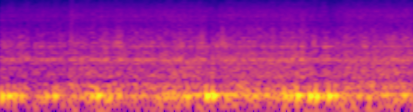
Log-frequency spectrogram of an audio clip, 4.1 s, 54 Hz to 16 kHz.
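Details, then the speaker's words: Ford E150 V8 with P0340 cam sensor code, power-braked under load: deep, irregular bass-like chugging as cylinders drop out, a misfire, while the cam sensor waveform stays a perfect square wave. "Real quick, you can hear it. You hear that? It sounds kind of like bass. I believe that's a misfire."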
